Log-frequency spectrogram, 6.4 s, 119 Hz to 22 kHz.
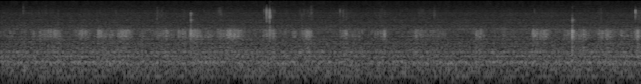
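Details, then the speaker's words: Yaesu FT-7800 radio with PTT pressed and no modulation: irregular scratchy crackles over a quiet hiss, the noise heard on transmit. First suspected as loose or broken wiring; the cause is a poor solder joint on the mic capsule ground. "and that is clearly the noise what will be heard uh during a transmission and it seems that it is here something uh in the wiring so maybe a loose connection or a broken wire"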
